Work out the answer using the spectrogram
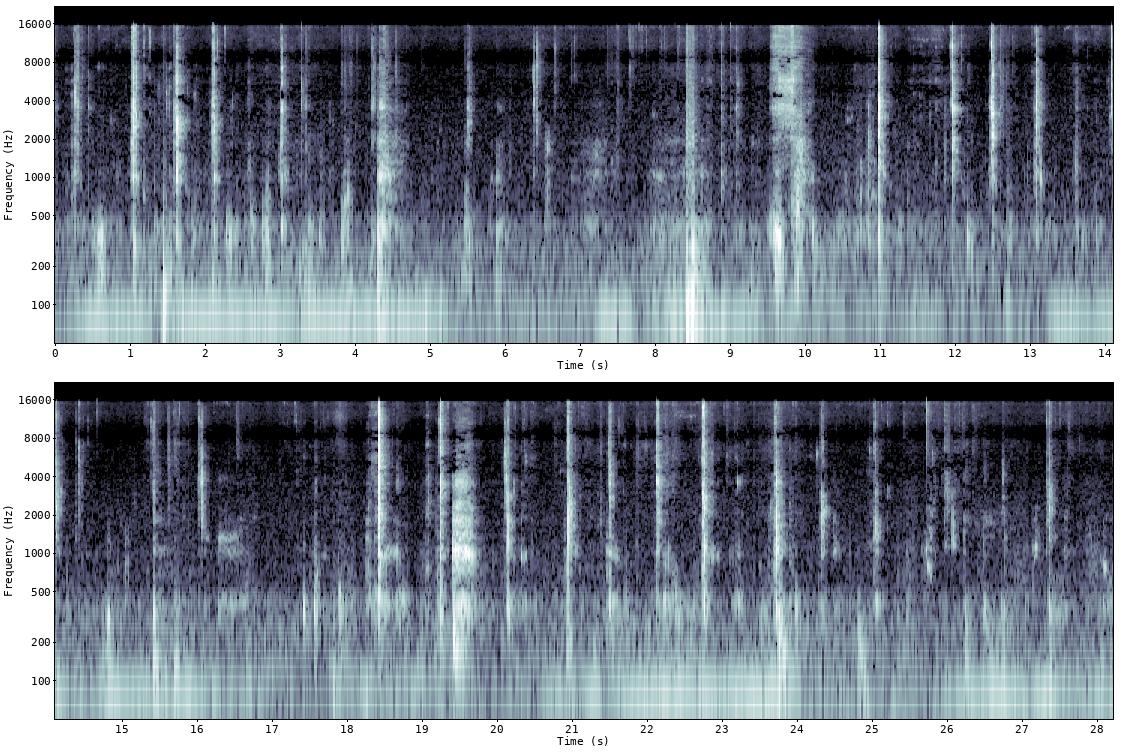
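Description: A person chewing and biting grilled octopus and shrimp: irregular wet mouth clicks and crunches, a few of them louder and longer.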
